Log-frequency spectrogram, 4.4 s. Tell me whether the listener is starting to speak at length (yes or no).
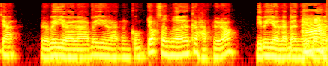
yes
